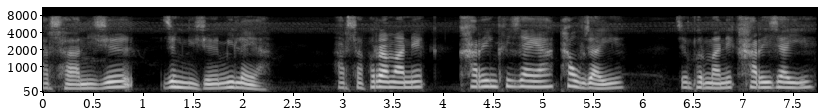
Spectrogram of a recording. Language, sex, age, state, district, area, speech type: Bodo, female, 45-60, Assam, Baksa, rural, spontaneous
